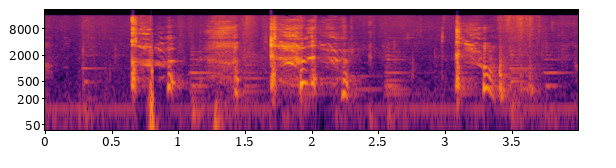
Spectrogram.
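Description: A woman coughing in three short fits, set off by breathing in the fumes of hairspray sprayed on her face.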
